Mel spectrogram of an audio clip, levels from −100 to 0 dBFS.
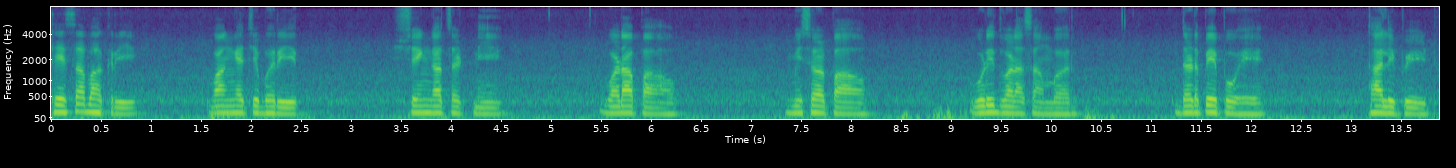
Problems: none marked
